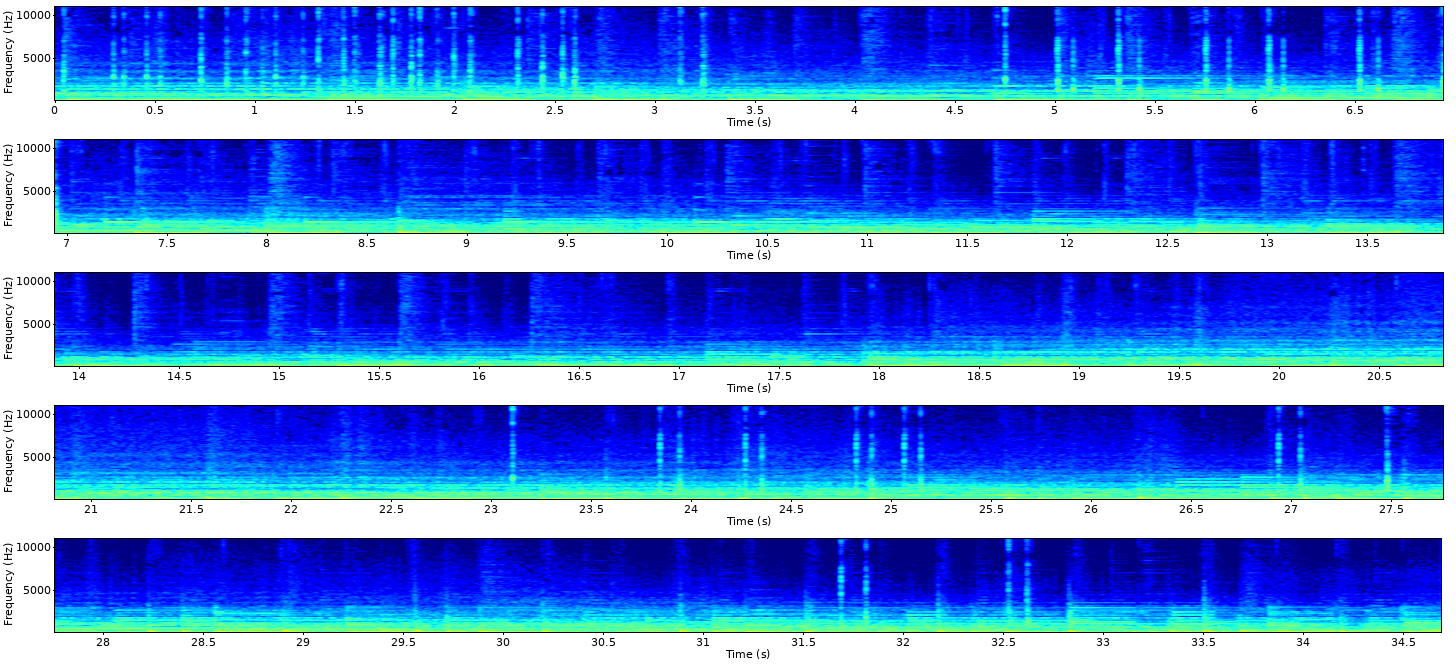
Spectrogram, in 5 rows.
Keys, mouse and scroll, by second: 0.0-3.1 typing, 5.0 super+Left, 5.1-6.5 typing, 8.6-10.1 scroll down 1, 10.1-14.0 scroll down 1, 14.0-15.3 scroll up 1, 15.3-16.4 scroll up 1, 16.4-17.6 scroll up 1, 19.1-23.8 drag, 23.9 super+Right, 24.3 super+Right, 24.8-26.9 super+Right, 31.7 Right, 32.5 Return.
